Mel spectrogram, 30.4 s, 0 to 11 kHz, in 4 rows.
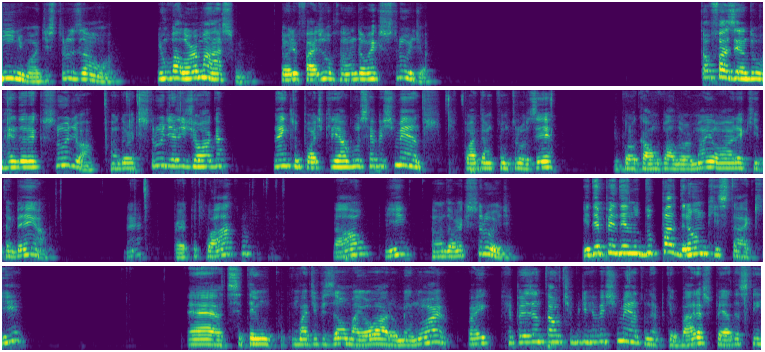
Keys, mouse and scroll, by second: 1.4 click, 3.1 click, 7.8 alt+middle click, 8.9 F4, 9.4-11.1 alt+middle drag, 11.4 alt+middle click, 12.0 ctrl+z, 13.9-15.2 ctrl+drag, 15.8 alt+middle click, 16.5 F4, 17.1 4, 19.2 ctrl+click, 22.6 click, 23.4 middle click, 23.9 click, 24.5 alt+middle click, 27.9 alt+middle click, 28.7 alt+middle click, 29.5 alt+click, 30.3 alt+middle click.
